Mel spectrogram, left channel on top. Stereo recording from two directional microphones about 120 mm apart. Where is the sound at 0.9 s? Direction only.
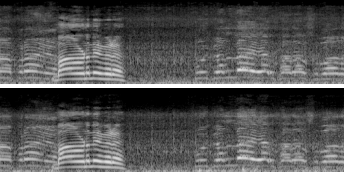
20° right (ahead or behind).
